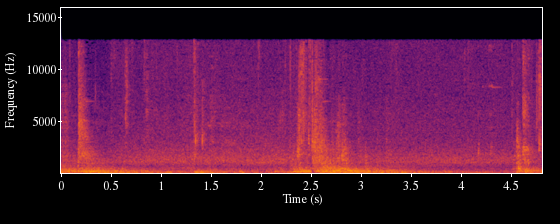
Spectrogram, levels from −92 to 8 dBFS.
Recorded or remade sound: recorded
